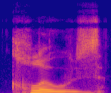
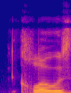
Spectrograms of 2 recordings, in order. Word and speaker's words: clothes: Clothes. Clothes that you wear sounds the same as close the door.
